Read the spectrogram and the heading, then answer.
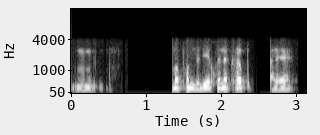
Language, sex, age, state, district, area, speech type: Manipuri, male, 30-45, Manipur, Churachandpur, rural, conversation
